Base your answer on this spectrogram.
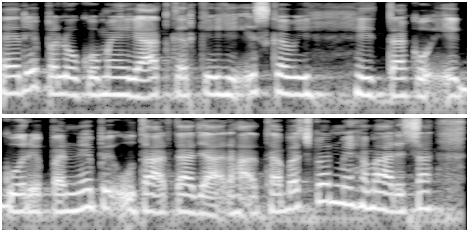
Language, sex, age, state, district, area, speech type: Hindi, male, 18-30, Uttar Pradesh, Sonbhadra, rural, spontaneous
